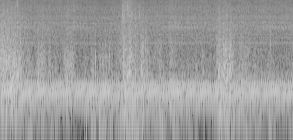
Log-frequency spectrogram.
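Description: A car engine hums steadily as it drives.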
